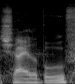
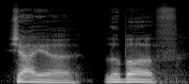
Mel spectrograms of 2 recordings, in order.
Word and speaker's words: Shia LaBeouf: Get Shia LaBeouf. Yeah. Shia LaBeouf.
